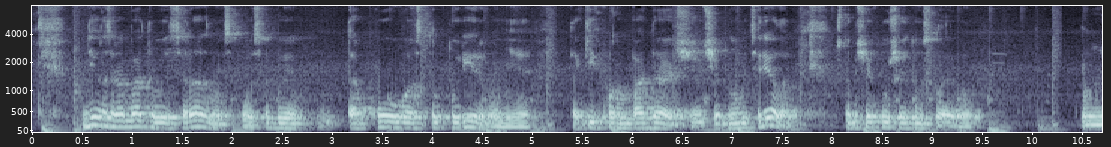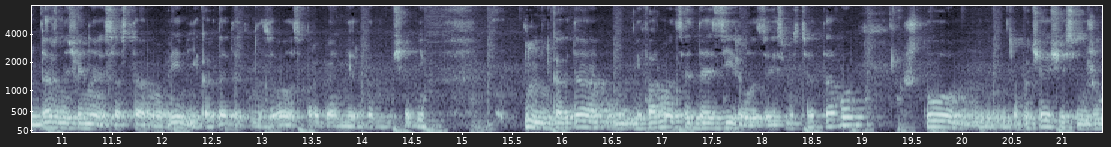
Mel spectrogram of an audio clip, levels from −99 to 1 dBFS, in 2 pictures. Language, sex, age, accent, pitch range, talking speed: Russian, male, 40-59, native, 120-150 Hz, 100 wpm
